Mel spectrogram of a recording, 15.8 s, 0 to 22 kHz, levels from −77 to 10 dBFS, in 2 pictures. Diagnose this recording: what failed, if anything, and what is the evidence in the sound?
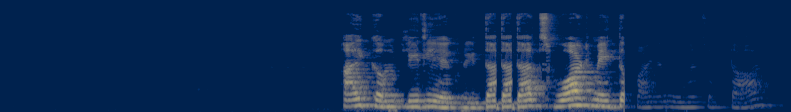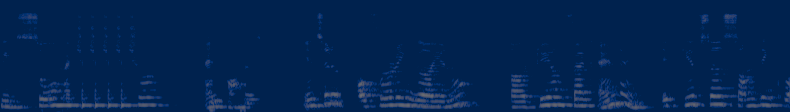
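The audio stutters three times, with a short block replaying: 2.78 to 3.10 s just before "I completely agree", 4.95 to 5.27 s between "I completely agree" and "what makes", and 8.71 to 9.24 s. This is repeated frames at the storage or codec stage. A 156.7 ms block plays twice extra at the first two spots, adding 313.5 ms each. At the third, a 130.6 ms block plays four extra times, adding 522.4 ms. Each block length points to compressed frames of roughly 26 ms being written more than once.

From 6.25 s, right after "what makes", to the end, the speech collapses by about 29 dB into a faint residue when summed to mono. That is the signature of one channel inverted, likely a polarity reversal in the analogue wiring. The material common to both channels cancels, leaving only their small difference.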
